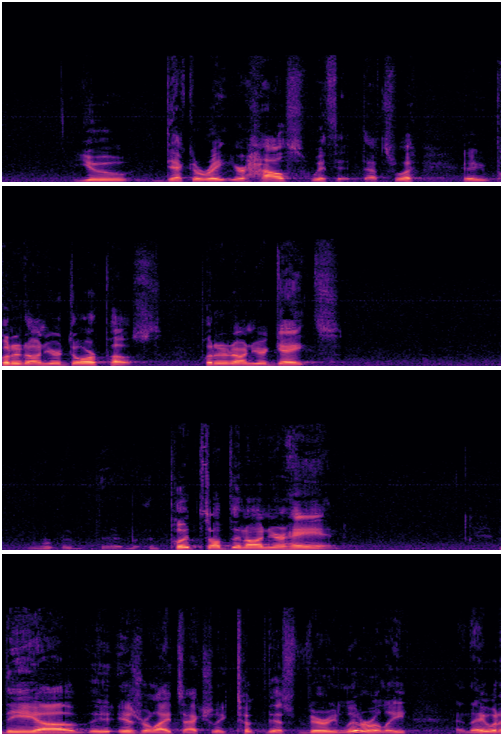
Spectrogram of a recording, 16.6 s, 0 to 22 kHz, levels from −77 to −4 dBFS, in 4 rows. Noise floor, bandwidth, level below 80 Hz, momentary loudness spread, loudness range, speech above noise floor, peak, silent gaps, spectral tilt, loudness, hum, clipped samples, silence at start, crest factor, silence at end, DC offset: -56 dBFS; 16 kHz; -66 dBFS; 22 LU; 5 LU; 29 dB; -8 dBFS; none; -5 dB/octave; -27 LUFS; none; under 0.1%; 0.65 s; 20 dB; 0 s; under 0.1%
